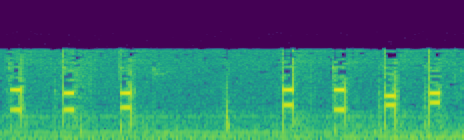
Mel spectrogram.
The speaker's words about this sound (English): please forgive the dial tone you're about to hear. Okay. As I dial this number.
